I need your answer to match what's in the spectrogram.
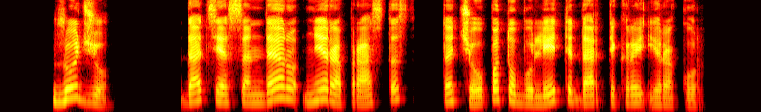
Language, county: Lithuanian, Klaipėda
